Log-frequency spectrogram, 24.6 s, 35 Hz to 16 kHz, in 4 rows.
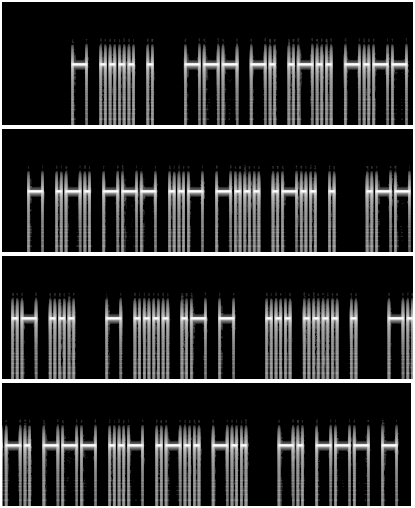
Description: Morse code, heard as a keyed tone, about 17 wpm, 700 Hz. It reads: THE ONLY TROUBLE WAS THAT SHE COULD NOT
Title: Sentences from Top 1200 Words 17wpm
